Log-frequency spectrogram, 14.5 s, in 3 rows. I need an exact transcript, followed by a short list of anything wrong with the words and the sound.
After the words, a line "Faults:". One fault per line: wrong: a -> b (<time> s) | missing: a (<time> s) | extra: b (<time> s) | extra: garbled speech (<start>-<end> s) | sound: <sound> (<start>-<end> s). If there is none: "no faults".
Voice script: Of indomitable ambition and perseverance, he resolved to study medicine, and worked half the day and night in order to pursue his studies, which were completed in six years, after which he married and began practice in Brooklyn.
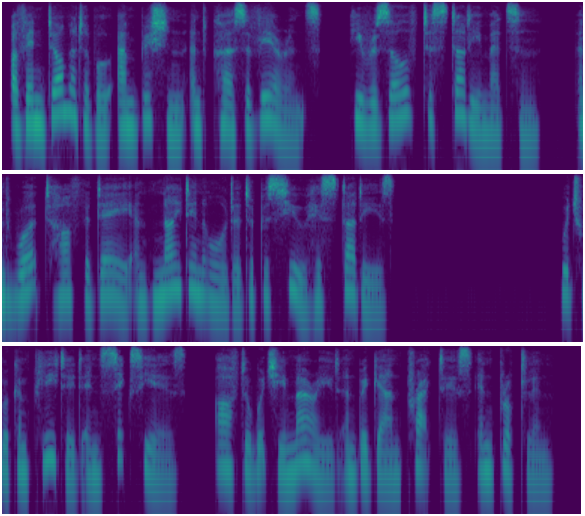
Of indomitable ambition and perseverance, he resolved to study medicine, and worked half the day and night in order to pursue his studies, which were completed in six years, after which he married and began practice in Brooklyn.
Faults:
no faults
